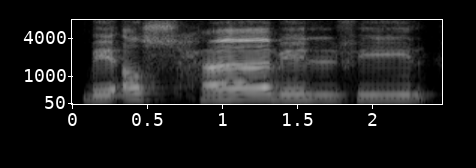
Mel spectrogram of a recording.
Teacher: صاد کو موٹا پڑھنا ہے. اس میں استعلا بھی ہے اور اطباق بھی ہے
